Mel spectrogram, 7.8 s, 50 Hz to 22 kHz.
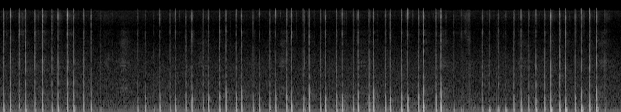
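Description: Fingernails rapidly tap and scratch a flat, thin, card-sized rectangular lenticular 3D plastic mermaid fridge magnet. The result is a fast run of dozens of dry, clicky taps, each with a low thump and a bright tick that dies away instantly. The taps come in quick bursts with short pauses between them.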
